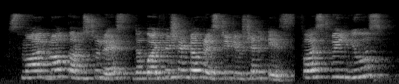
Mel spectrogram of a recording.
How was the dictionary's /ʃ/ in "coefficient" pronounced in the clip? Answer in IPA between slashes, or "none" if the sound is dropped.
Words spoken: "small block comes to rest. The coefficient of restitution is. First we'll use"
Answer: /ʃ/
